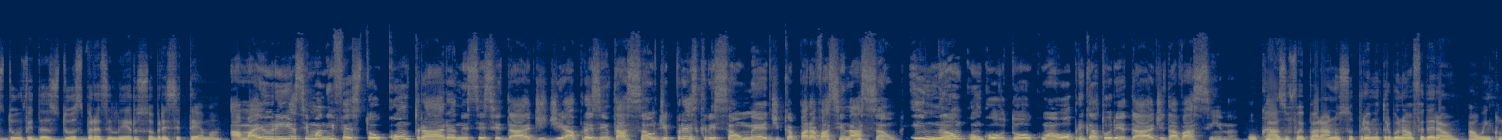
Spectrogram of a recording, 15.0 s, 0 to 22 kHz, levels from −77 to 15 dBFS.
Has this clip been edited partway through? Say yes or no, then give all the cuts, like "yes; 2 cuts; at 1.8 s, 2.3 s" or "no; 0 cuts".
yes; 1 cut; at 2.3 s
